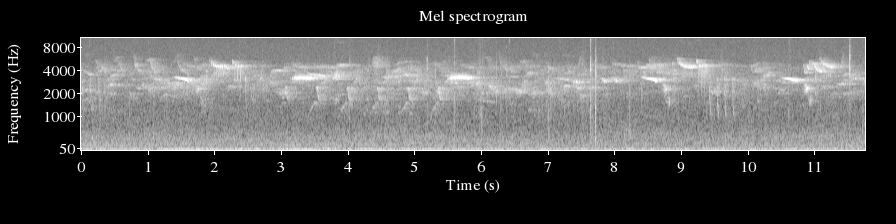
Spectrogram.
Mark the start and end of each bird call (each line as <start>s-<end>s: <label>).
0.0s-2.6s: Apapane (Himatione sanguinea)
2.9s-5.5s: Northern Cardinal (Cardinalis cardinalis)
3.1s-3.7s: Omao (Myadestes obscurus)
5.4s-6.0s: Omao (Myadestes obscurus)
7.1s-9.6s: Apapane (Himatione sanguinea)
10.4s-11.4s: Apapane (Himatione sanguinea)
